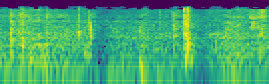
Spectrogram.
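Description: Skateboard wheels rolling on smooth concrete with a steady rumble, broken by several sharp clacks of the board hitting the ground, the loudest about one and a half seconds in.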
